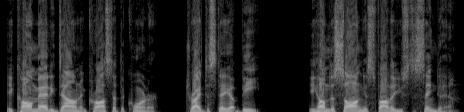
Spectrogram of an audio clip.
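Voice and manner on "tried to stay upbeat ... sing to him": ordinary delivery, nothing marked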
